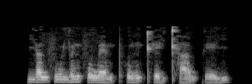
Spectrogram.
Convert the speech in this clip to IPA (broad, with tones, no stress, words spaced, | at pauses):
jɐ˥wfuː˥ jɵ˥nfo˨wɛː˨˩m pʰʊ˨˥ŋ kʰe˨˥jkʰaː˨˩wke˨˥j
